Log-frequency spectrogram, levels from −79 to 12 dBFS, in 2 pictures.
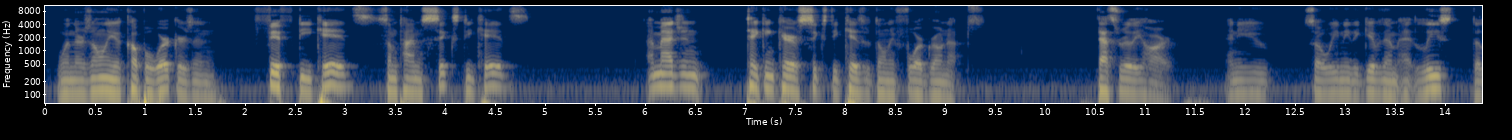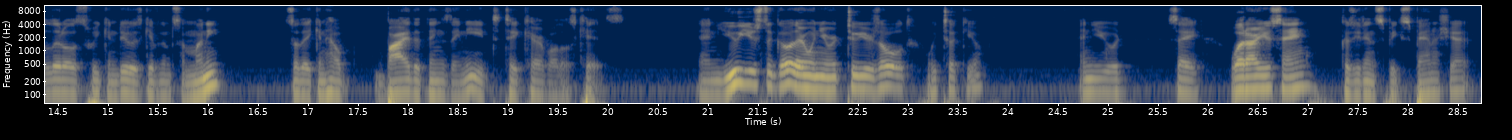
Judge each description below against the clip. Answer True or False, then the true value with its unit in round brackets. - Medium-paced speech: True (190 wpm)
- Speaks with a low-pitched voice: True (120 Hz)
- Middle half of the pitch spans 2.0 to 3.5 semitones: True (3.1 semitones)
